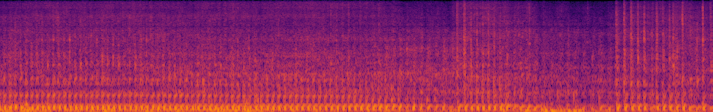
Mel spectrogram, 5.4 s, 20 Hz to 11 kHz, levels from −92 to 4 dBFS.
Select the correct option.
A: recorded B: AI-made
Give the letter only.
B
